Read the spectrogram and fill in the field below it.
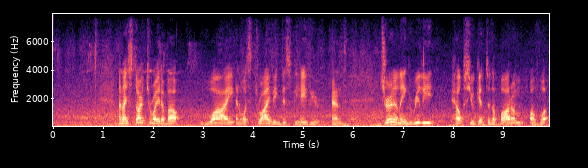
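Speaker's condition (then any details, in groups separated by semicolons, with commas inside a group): No condition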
